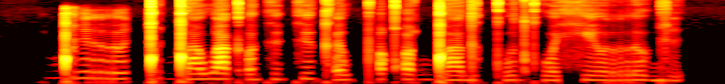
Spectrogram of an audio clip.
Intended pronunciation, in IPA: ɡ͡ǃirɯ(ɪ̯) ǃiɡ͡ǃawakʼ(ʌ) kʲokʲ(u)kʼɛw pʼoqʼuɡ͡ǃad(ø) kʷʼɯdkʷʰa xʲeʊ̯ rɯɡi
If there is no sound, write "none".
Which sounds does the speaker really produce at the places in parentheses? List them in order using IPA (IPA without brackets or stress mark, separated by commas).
ɪ̯, ʌ, ɯ, e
